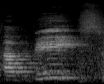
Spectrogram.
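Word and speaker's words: apizza: It's pronounced A Beats.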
